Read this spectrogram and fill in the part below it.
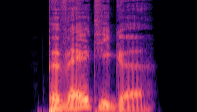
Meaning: inflection of bewältigen: 1. first-person singular present 2. first/third-person singular subjunctive I 3. singular imperative
- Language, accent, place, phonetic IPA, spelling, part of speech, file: German, Germany, Berlin, [bəˈvɛltɪɡə], bewältige, verb, De-bewältige.ogg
